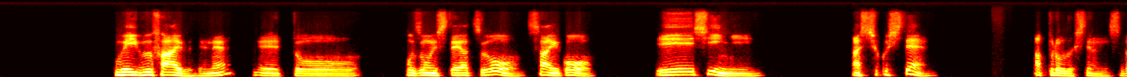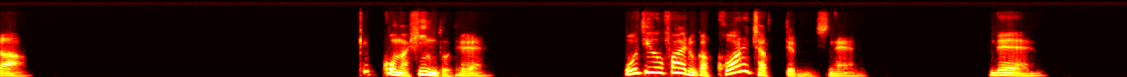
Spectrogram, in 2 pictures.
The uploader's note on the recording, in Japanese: ２０２３年７月２９日に開催した ZOOMライブの模様です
